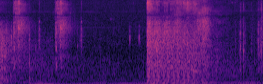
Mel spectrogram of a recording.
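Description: Gunfire in the S.T.A.L.K.E.R. video game, rapid automatic bursts, with a louder, denser burst of shots near the middle, close and harsh.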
